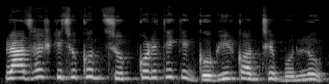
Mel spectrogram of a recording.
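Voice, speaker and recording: A woman's voice: high voice, animated, moderate pace, fairly bright tone. A woman storyteller reading a scripted fairytale as narration for a bedtime story.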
